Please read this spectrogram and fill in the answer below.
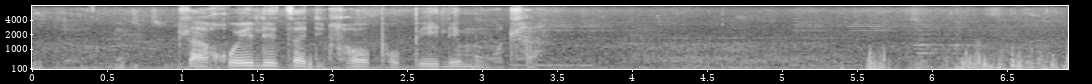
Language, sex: Tswana, male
